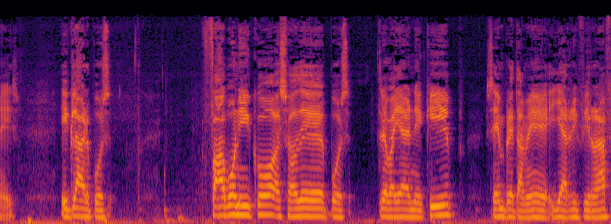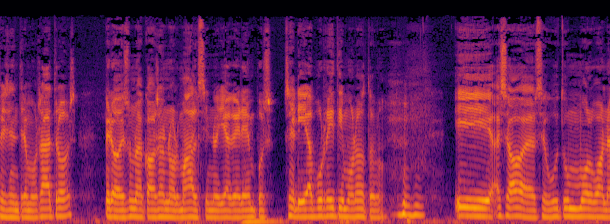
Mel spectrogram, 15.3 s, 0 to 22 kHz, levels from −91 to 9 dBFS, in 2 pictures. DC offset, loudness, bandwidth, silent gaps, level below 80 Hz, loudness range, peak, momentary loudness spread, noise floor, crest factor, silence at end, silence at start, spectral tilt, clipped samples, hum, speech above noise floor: under 0.1%; -15 LUFS; 16.5 kHz; none; -34 dBFS; 1 LU; -2 dBFS; 11 LU; -37 dBFS; 12 dB; 0 s; 0 s; -4.5 dB/octave; under 0.1%; none; 22 dB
